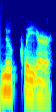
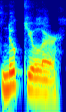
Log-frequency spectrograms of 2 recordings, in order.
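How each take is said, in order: First: The ending sounds like the word clear. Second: The ending sounds like the end of popular. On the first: This is the older form the speaker uses. "instead of nuclear" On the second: This is the form many presidents use. "almost every president uh, since Eisenhower says nuclear"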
